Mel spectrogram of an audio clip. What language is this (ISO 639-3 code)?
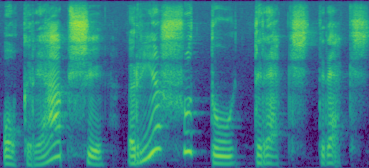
lit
